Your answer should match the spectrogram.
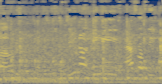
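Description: People's voices over the steady low rumble of city street traffic.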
